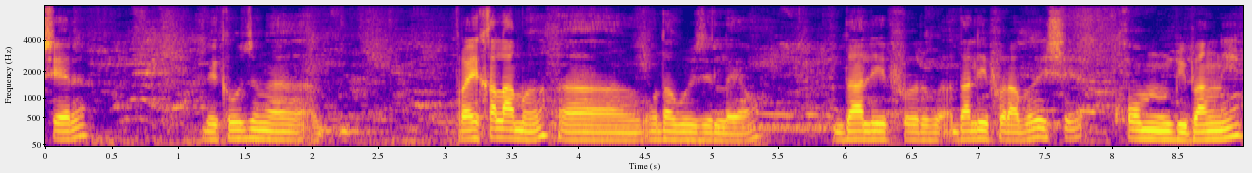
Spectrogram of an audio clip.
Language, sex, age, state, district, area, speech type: Bodo, female, 30-45, Assam, Udalguri, urban, spontaneous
